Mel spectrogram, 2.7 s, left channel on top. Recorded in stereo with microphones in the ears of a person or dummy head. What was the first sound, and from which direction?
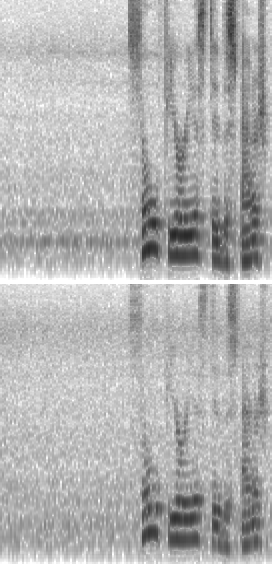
A man speaking, 45° left (ahead or behind).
